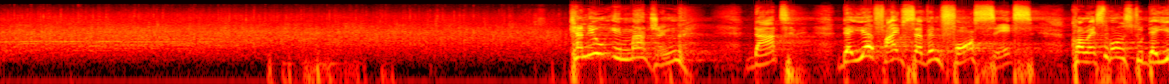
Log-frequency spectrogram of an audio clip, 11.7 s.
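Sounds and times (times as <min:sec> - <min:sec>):
audience applause: 0:00.0 - 0:05.7
speech: 0:05.7 - 0:11.6.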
